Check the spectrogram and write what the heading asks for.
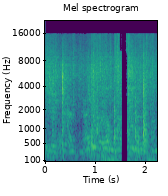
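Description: Faint murmur of voices in a hall between announcements, with a low coo-like voice sound in it. The audio drops out completely for a split second about one and a half seconds in.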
